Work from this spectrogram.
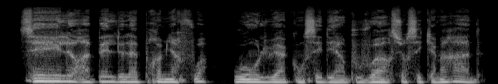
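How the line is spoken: Sad explanation. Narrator (French): expliqua le directeur d'un ton triste

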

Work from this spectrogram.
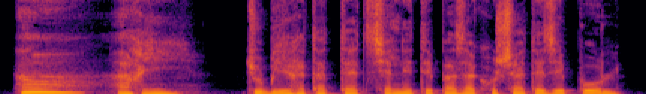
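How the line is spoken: Sighed. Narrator (French): soupira celle qui ressemblait à sa mère

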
